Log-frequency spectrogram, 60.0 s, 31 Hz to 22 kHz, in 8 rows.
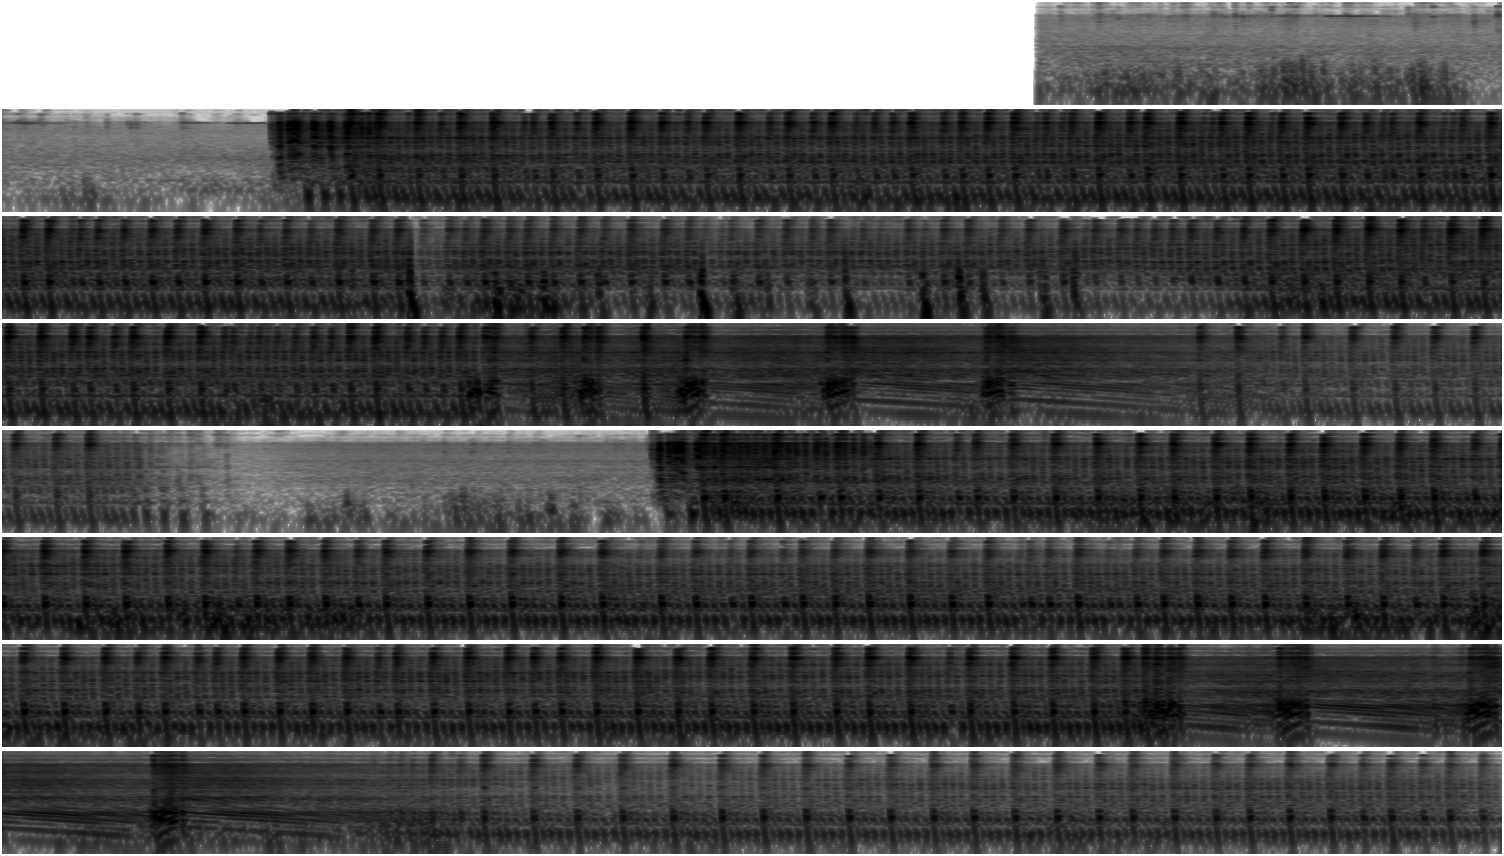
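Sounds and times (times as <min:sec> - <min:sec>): motorcycle engine idling and revving: 0:08.9 - 0:31.2, 0:33.3 - 1:00.0.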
